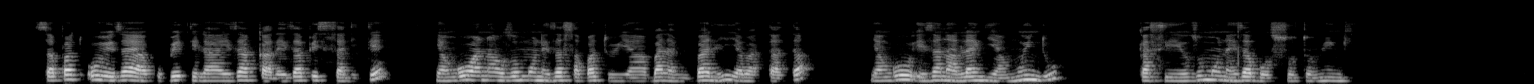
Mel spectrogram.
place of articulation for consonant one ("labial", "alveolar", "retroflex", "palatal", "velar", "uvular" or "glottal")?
alveolar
